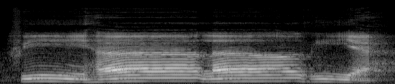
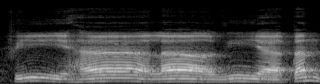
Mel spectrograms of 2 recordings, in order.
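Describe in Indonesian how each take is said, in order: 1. Kata terakhir berakhir dengan bunyi h yang berdesah. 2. Kata terakhir berakhir dengan suku kata tan.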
